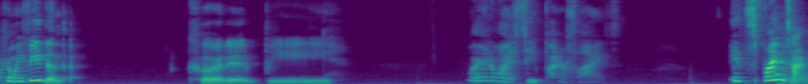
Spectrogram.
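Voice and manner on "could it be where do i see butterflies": put-on hushed whisper to draw kids in; playful teacher whisper; secret whisper.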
